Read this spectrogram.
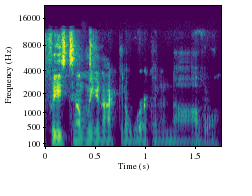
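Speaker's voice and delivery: very deep, dropped bass voice. Writer retelling what a man told him about his next book: imitating a very deep voice. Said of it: "he has this very deep voice".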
